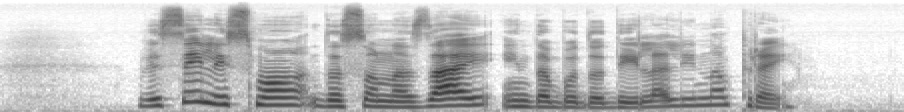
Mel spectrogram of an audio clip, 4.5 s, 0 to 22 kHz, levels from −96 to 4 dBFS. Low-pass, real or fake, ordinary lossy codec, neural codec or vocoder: 19.8 kHz; real; none; none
